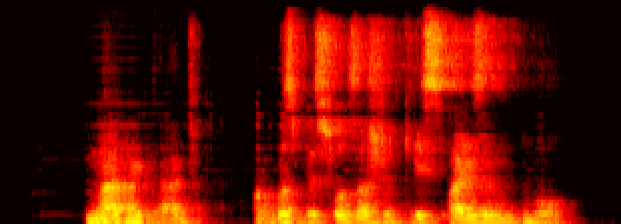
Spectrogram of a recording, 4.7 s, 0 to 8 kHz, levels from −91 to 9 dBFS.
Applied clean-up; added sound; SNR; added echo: neural mask model DeepFilterNet 3.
